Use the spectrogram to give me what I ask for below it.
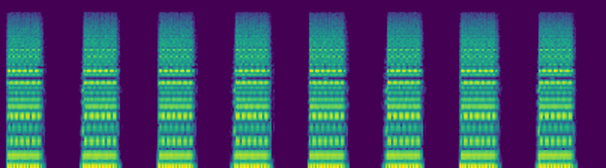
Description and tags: An electronic, looping alarm. Could be a futuristic wake-up call or an emergency signal.
SofT Hear the Quality
Electronic, Alarm, Beep, Alert, Emergency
